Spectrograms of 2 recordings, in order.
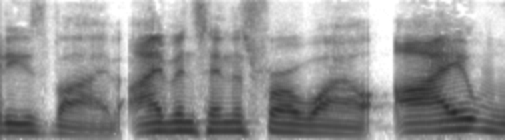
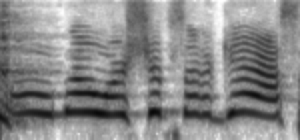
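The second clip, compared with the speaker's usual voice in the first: mocking character voice; 9 dB louder than usual.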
